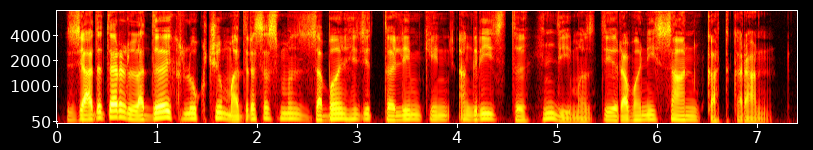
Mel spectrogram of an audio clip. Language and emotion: Kashmiri, neutral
